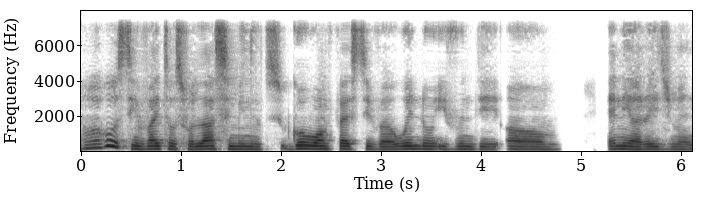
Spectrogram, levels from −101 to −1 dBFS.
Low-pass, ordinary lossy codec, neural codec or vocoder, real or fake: 7.2 kHz; none; codec, 16 kHz in and 24 kHz out, 1 kbps, XY-Tokenizer; fake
